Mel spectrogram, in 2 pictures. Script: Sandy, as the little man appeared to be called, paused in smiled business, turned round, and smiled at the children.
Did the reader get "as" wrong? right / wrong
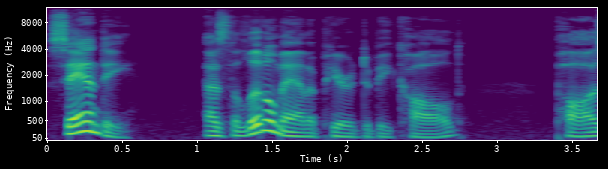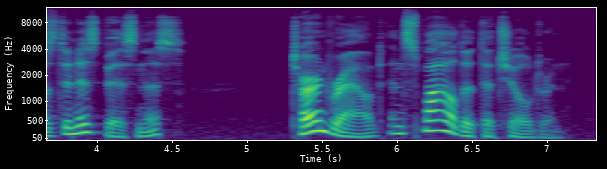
right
